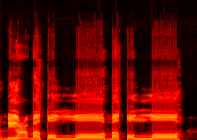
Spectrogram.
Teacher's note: Tebalnya pada lam, bukan tebal pada ta. Ta ni asbab je, baris dia tu. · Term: Kalimah Allah tebal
